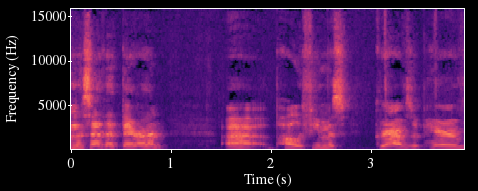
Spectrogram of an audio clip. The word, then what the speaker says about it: Polyphemus: We had no idea how to fucking pronounce it because I didn't remember it. I didn't have it written down anywhere. But it's Polyphemus.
